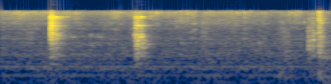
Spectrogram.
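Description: Garlic goes into a pan of browning tomato paste, three sharp metallic clinks of utensil against pan over a soft low sizzle.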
